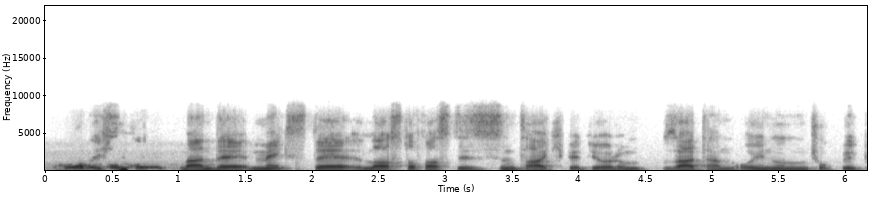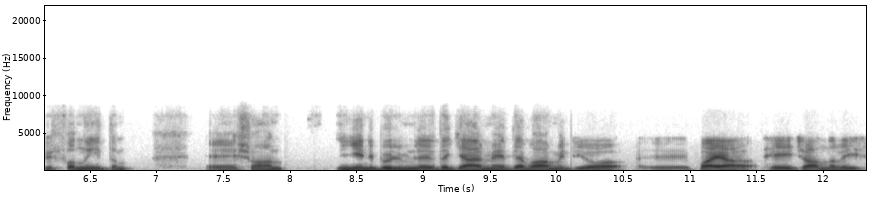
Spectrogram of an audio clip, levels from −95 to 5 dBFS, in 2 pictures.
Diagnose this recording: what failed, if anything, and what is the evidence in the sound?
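Speech suppressed in double talk, call processing: from 0.0 to 1.03 s the talker dips by up to about 20 dB, roughly 0.7 s in total, likely from the echo canceller ducking both sides.

Other side's voice leaking through, also call processing: a second voice comes in from 0.09 to 0.66 s about 5 dB above the talker, then a faint scrap about 35 dB down at 0.96 to 1.02 s. That's likely residual echo the canceller failed to remove.

Input switched to a poorer device, likely at the driver/device stage: from 10.11 s the band narrows and new noise sits about 35 dB down, with no gap and no level jump.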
